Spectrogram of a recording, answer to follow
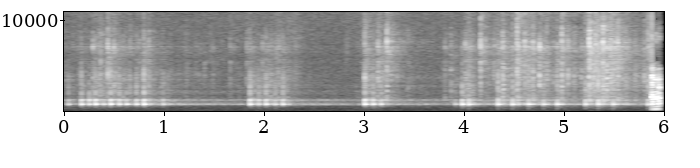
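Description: Small plastic bobblehead's spring-mounted head wobbling, a rapid rattling buzz with a ringing tone that comes in short bursts about once a second and dies away between them.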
